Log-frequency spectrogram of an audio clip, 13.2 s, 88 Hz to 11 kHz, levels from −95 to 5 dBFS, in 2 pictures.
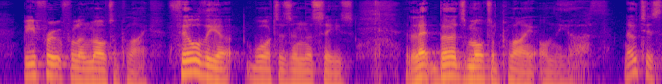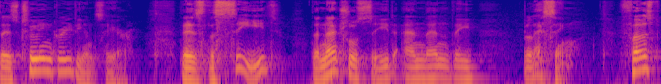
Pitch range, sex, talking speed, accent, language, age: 100-140 Hz, male, 145 wpm, British, English, 40-59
